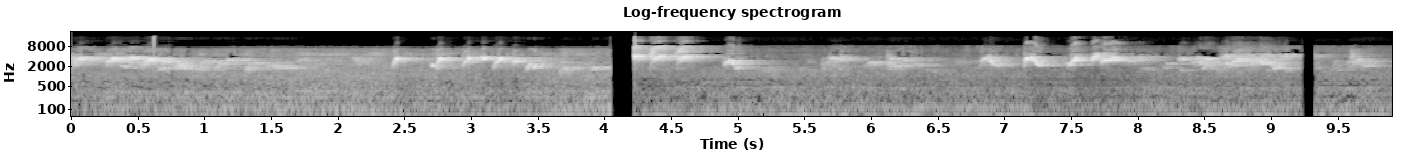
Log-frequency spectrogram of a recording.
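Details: Caged red-whiskered bulbul kept Thai style in Singapore, pouring out bright whistled, warbling phrases around the upper-middle range, with quick bursts and short pauses, two brief dropouts in the recording.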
